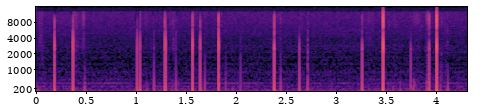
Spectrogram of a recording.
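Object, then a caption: Small metal microphone capsules on a handheld recorder. Long acrylic nails on both hands tap the small hollow metal microphone capsules of a Tascam DR-40 recorder. About fifteen quiet, dry, sharp clicks land in an uneven rhythm, each dying away almost at once. A faint low hum sits between the taps.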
